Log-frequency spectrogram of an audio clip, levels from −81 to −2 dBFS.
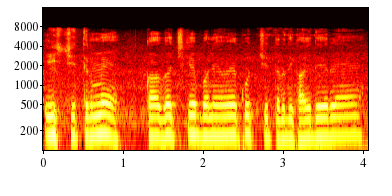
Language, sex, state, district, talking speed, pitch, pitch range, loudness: Hindi, male, Uttar Pradesh, Saharanpur, 190 wpm, 165 Hz, 160-165 Hz, -15 LUFS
